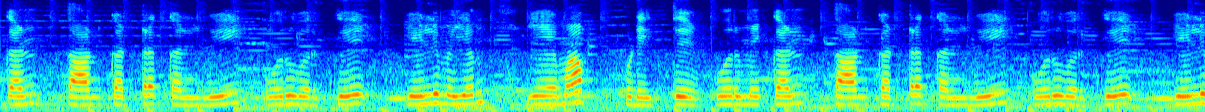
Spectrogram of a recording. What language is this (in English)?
Tamil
